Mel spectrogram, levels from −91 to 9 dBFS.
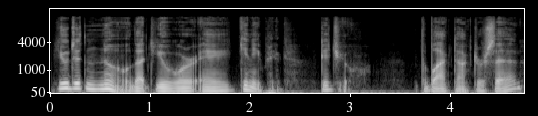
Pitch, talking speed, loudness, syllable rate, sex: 110 Hz, 190 wpm, -19 LUFS, 5.0 syllables/s, male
